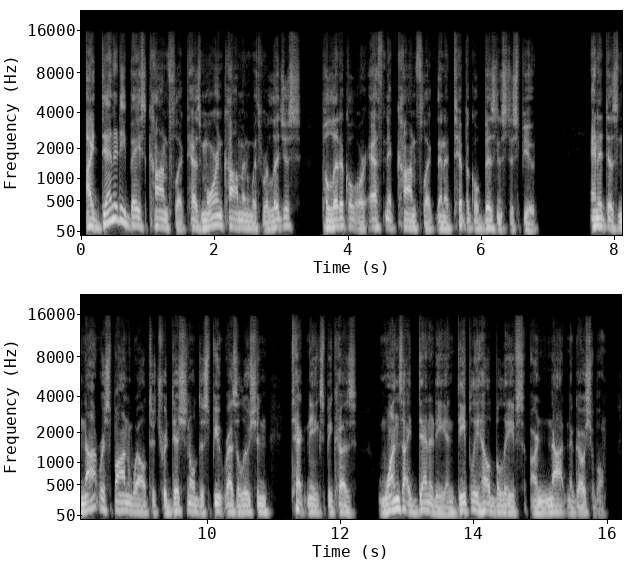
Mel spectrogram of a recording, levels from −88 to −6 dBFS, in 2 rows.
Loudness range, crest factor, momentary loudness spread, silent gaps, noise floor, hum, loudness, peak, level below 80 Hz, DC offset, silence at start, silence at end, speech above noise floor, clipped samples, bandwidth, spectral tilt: 2 LU; 22 dB; 6 LU; none; -80 dBFS; none; -27 LUFS; -6 dBFS; -40 dBFS; under 0.1%; 0.1 s; 0.25 s; 54 dB; under 0.1%; 16 kHz; -5 dB/octave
